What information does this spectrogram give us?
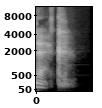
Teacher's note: You can feel the tongue touching the alveolar ridge when you say N, as in neck.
